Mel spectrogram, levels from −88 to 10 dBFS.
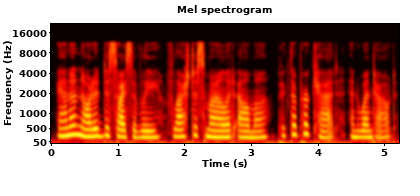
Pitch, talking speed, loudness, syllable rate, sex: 230 Hz, 170 wpm, -17 LUFS, 5.4 syllables/s, female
